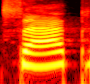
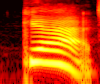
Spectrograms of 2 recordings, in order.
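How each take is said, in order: First: सैट starting with an "s" sound; rejected soft C. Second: कैट starting with a crisp "k" sound; hard C. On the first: Teacher showing what she isn't saying, soft "s" start. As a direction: say सैट with C misread as "s". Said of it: "सैट नहीं बोल रही हूँ". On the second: Teacher showing learners the C sound, hard "k". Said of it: "इसे कैट बोल रही हूँ". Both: Shown as a demonstration.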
